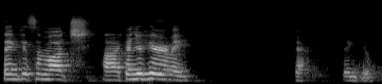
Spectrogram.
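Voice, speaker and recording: Woman from Mexico, casual self-introduction, halting with fillers, dry sound, video call. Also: on the high side, a bit bright, no room sound, rough recording. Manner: hesitant, with many fillers.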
